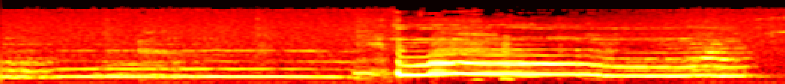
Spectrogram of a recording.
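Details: Steel the husky sings while Key, another husky, reacts with head tilts. A long, steady, low howl breaks off briefly, then a louder, higher howl slides gradually downward and fades out near the end.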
